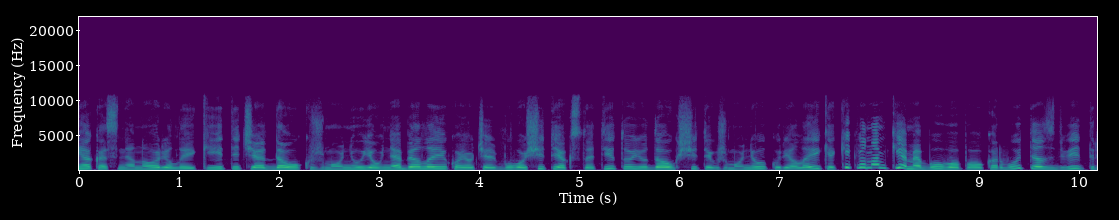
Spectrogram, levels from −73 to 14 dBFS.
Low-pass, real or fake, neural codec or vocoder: 10.8 kHz; real; none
